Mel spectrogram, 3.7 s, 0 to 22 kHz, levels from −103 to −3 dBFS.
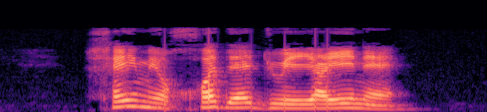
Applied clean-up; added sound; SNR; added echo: none; none; none; none.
